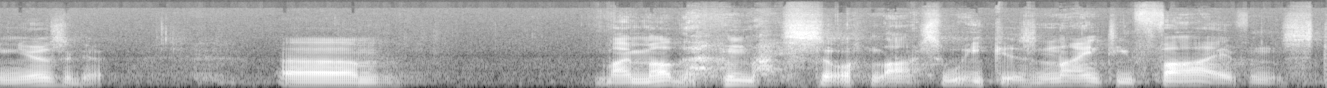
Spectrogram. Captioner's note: laugh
